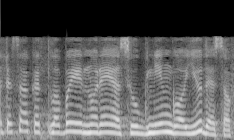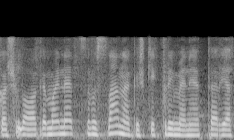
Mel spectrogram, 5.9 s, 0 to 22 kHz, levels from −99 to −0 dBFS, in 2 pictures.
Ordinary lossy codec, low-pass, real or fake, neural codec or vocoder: AAC, 32 kbps; 7.2 kHz; fake; codec, 16 kHz, 0.9 kbps, LongCat-Audio-Codec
